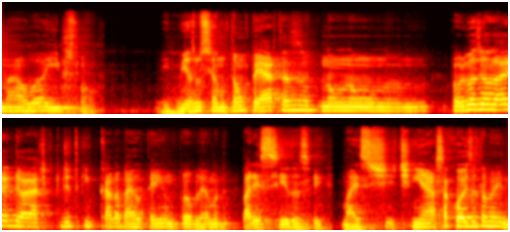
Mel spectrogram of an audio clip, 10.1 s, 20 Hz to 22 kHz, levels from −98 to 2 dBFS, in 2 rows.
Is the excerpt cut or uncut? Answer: cut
